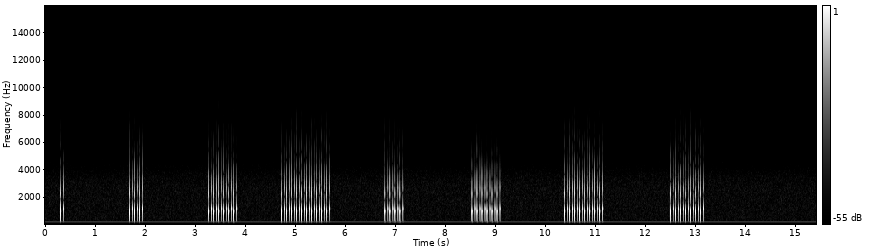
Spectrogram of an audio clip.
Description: Pulse dialling, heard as clicks on a phone line, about 10 pulses a second, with hum. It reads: 1 3 6 0 4 6 8 7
